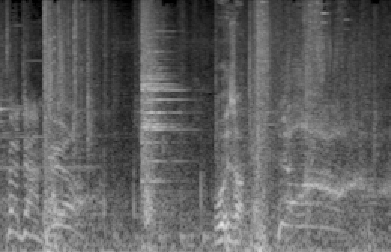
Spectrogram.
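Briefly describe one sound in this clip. A blade slashes and strikes with a wet thud.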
